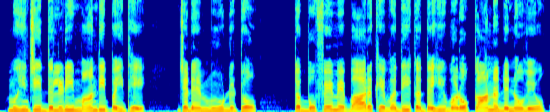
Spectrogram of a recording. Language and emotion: Sindhi, sad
